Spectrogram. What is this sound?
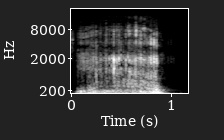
An ogre like voice
horror, scary, creature, processed, beast, monster, growl, noises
